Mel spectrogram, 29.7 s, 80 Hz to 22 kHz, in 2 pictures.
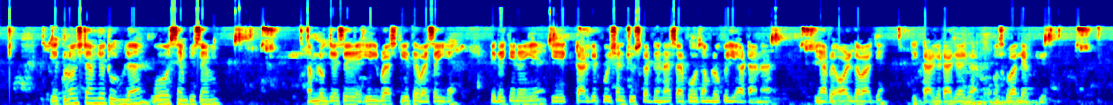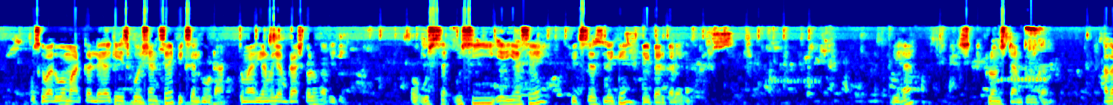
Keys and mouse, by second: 0.8 click, 4.2 right click, 4.9 click, 14.2-29.6 alt+drag.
